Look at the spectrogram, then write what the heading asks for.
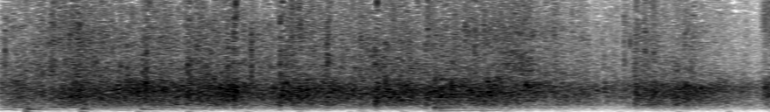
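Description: An audience claps steadily for a few seconds for a person who has just been introduced, a dense, even wash of applause at constant loudness, with a few faint voices murmuring underneath.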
